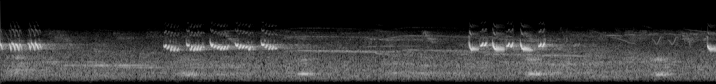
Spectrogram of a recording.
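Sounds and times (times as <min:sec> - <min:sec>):
tropical mockingbird singing in a neighbourhood park in San Cristóbal de Las Casas: 0:00.0 - 0:00.7, 0:01.6 - 0:03.2, 0:04.7 - 0:05.5, 0:06.1 - 0:07.1.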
